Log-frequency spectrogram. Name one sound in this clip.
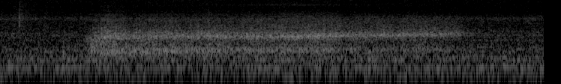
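A woman breathes out forcefully through a mask.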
